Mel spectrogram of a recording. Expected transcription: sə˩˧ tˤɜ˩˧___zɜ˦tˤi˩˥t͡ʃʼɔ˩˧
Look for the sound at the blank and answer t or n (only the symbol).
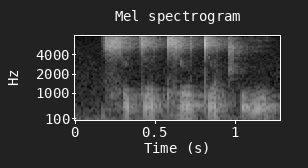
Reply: t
